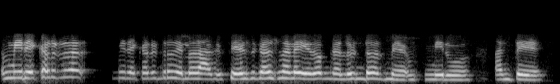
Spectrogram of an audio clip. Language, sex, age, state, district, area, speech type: Telugu, female, 18-30, Telangana, Nirmal, rural, conversation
